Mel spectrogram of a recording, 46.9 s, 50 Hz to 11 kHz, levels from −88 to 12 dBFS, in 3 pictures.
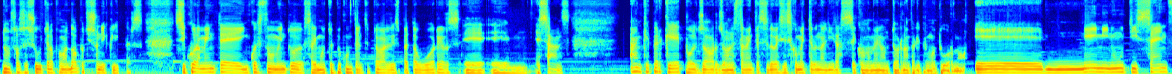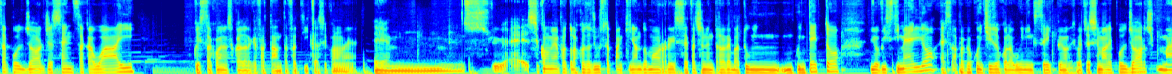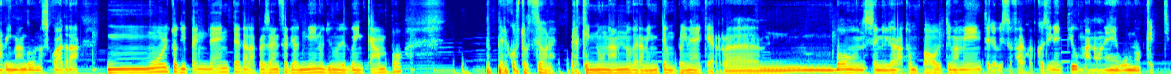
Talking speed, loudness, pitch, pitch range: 185 wpm, -18 LUFS, 95 Hz, 90-105 Hz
